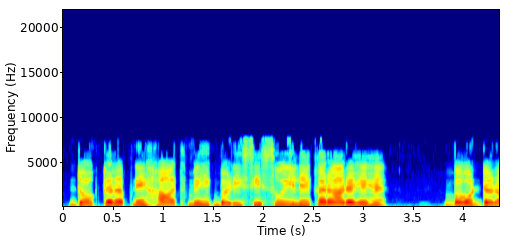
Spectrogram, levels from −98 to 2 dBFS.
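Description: At 0.54 s there's a brief concealed Bluetooth headset packet loss, about 15 ms, likely two dropped packets, patched over with repeated waveform, which comes out as a short buzzy tone with a small warble where the real audio returns.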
